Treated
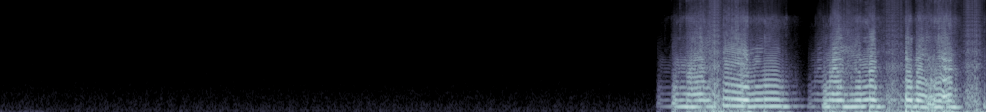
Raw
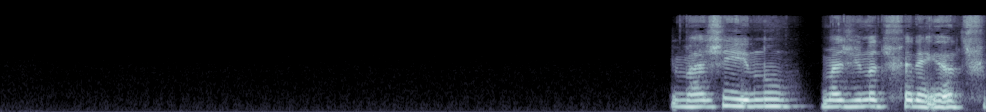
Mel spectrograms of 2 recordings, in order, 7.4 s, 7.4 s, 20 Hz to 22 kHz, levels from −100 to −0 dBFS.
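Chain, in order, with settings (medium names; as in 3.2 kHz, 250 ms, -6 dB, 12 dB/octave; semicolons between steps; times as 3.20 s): reverse echo 113 ms -20.5 dB; sliding maximum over 33 samples; trim -1.5 dB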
